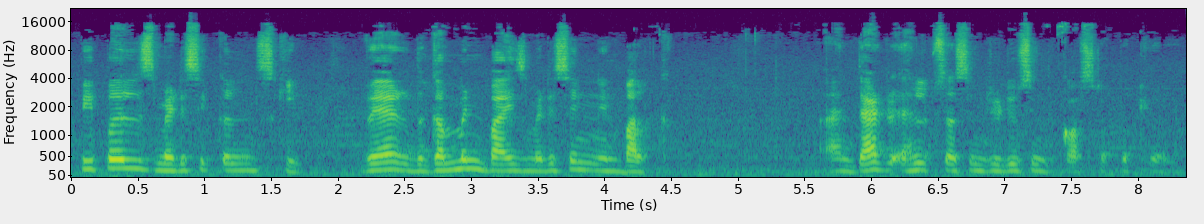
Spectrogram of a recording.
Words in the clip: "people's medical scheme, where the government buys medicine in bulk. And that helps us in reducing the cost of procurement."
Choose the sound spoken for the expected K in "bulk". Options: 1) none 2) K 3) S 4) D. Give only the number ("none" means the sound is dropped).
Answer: 2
